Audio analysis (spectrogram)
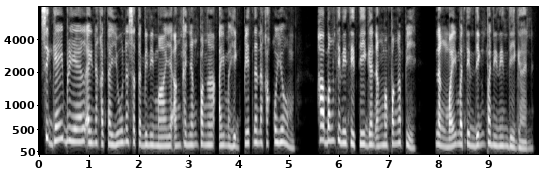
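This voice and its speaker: A woman narrating a scripted story in a solemn, deliberate, dramatic manner. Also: mid-range voice, warm tone, dry recording, clean studio sound.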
